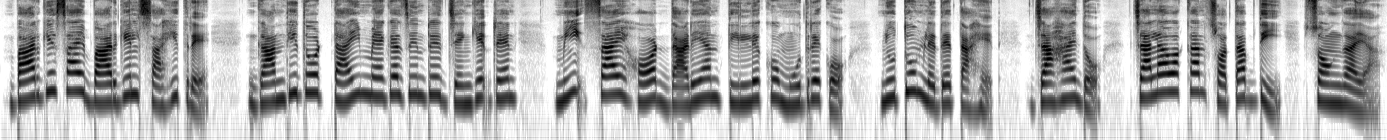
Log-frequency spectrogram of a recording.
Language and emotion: Santali, neutral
